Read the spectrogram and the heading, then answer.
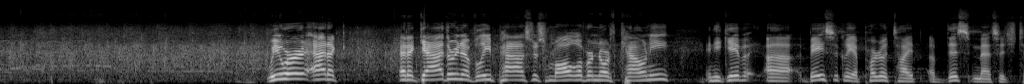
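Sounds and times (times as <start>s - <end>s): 
church audience applause welcoming a speaker: 0.0s - 6.7s
speech: 2.7s - 10.2s.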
